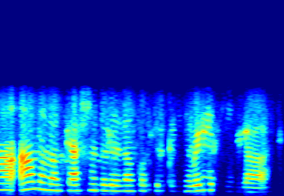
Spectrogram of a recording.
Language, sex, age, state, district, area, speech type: Tamil, female, 18-30, Tamil Nadu, Tenkasi, urban, conversation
